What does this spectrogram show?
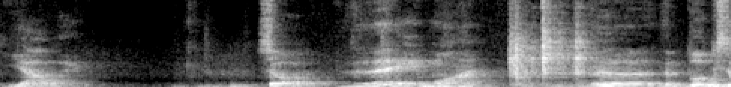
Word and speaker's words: Yahweh: The Hebrews would pronounce it Yahweh, but it looks like like that. Best we can figure out what that should sound like is Yahweh.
